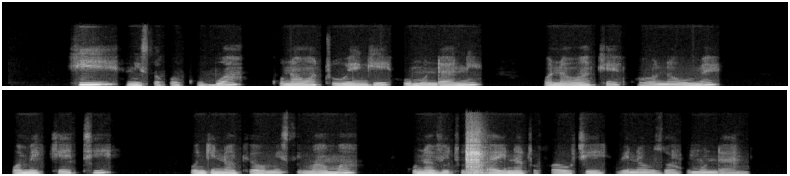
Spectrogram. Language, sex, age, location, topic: Swahili, female, 36-49, Kisumu, finance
